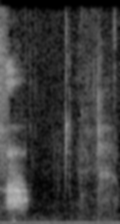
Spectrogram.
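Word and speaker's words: あ: down a which is a all right so ah would be like this so first you would do a what's it called a like that right and then you would do this there you go that's ah or you can do it like this usually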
